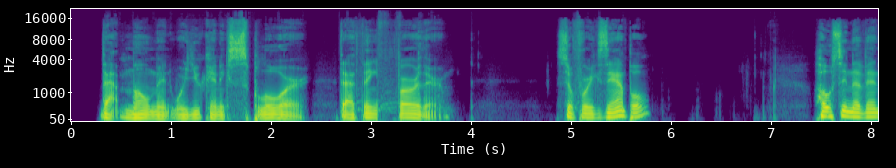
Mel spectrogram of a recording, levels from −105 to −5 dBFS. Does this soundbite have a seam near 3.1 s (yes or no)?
yes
